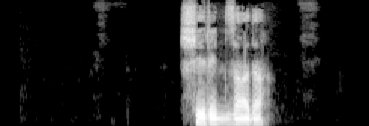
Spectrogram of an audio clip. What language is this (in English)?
Gawri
